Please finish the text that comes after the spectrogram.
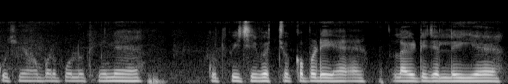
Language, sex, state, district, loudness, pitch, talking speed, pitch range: Hindi, male, Uttar Pradesh, Shamli, -18 LUFS, 160 Hz, 175 wpm, 155-165 Hz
